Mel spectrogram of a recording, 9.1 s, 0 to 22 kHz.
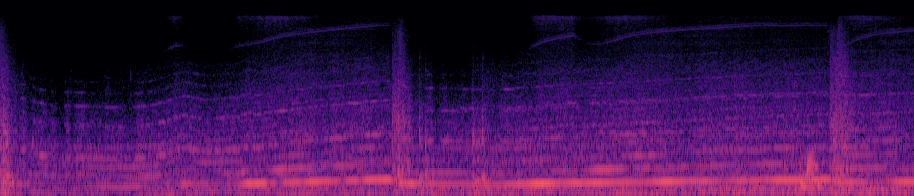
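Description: A race car engine in Gran Turismo 7 on the Sardegna Reverse circuit, a sustained close whine that rises steadily through the gears, with brief upshift breaks and a long accelerating pull, no talk.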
